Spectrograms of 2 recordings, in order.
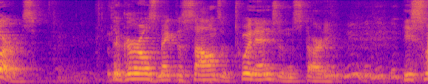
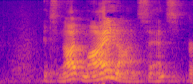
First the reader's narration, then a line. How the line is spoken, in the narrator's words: Irwin says solemnly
